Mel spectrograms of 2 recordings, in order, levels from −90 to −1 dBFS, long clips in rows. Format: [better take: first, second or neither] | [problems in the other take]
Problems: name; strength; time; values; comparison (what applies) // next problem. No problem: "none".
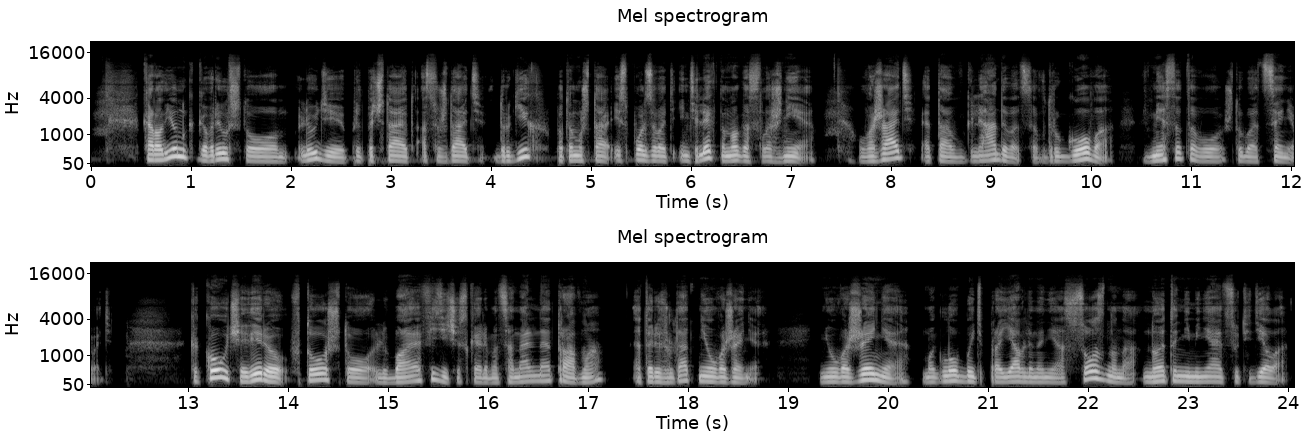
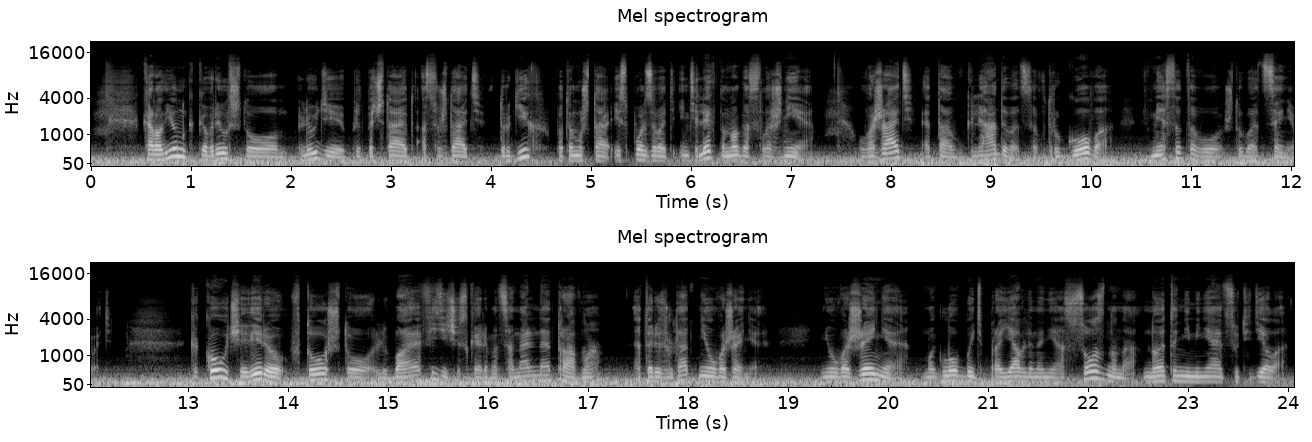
first | low rumble; noticeable; throughout; 15 dB below the speech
